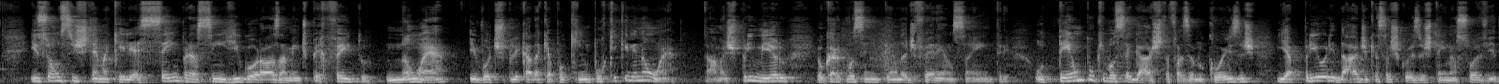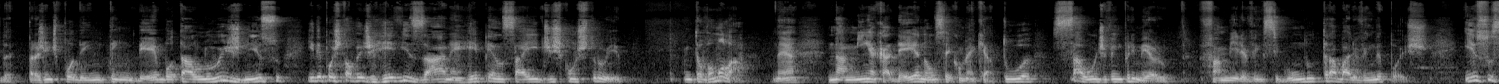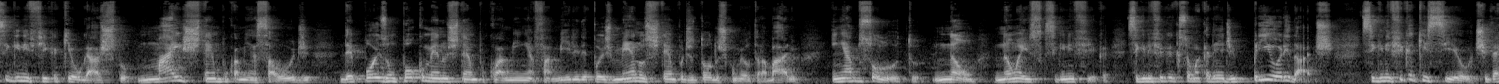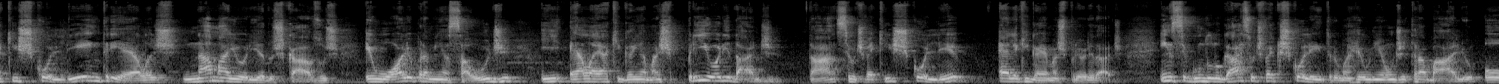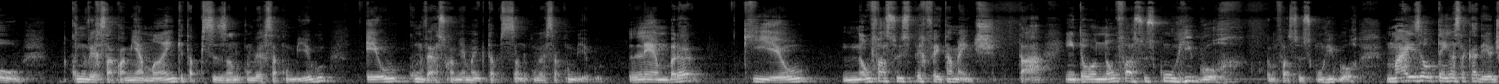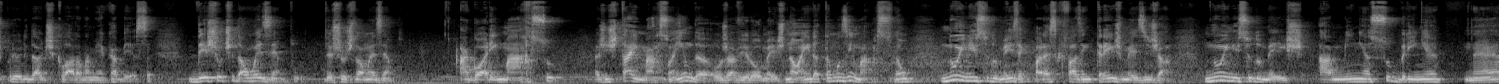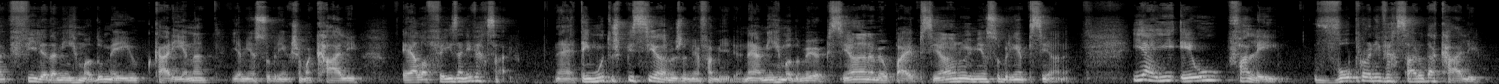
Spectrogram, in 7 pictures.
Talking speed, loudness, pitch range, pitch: 200 wpm, -21 LUFS, 110-150 Hz, 125 Hz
